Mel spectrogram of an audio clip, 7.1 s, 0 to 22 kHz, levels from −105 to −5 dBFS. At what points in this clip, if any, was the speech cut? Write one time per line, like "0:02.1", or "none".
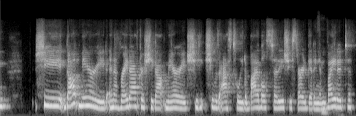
0:02.3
